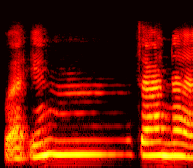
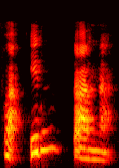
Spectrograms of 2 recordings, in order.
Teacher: Nah, maka bunyi nun sukunnya dibaca samar atau ringan. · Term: ikhfa hakiki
